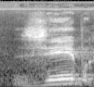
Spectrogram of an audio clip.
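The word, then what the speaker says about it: ਜ਼ੇਬ: न जात के जेब हां उच्चारण जेब करना है जजे दे पैर वि बिंदी ला के बोलना तात न जातकर जन्म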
